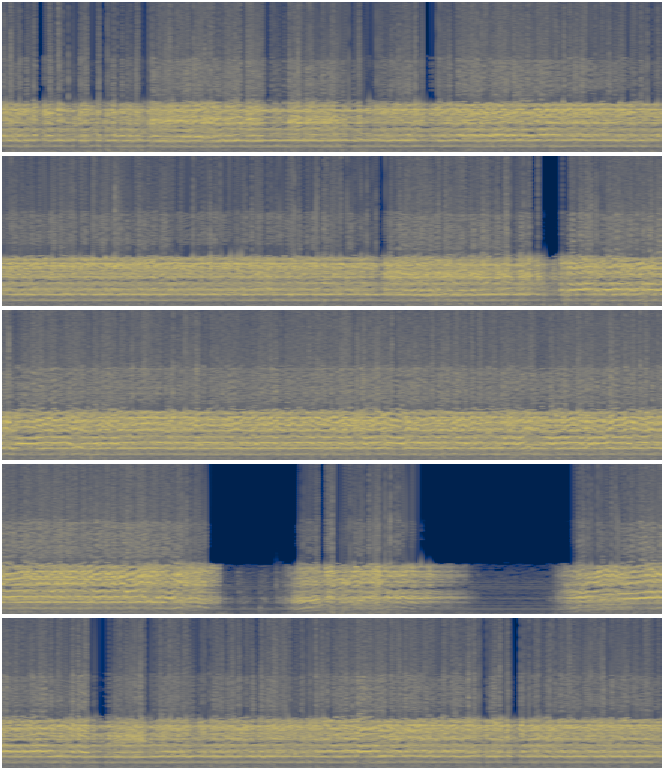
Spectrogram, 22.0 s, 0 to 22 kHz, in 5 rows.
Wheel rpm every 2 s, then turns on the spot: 230, 230, 240, 230, 210, 210, 210, 90, 90, 220, 230.
none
